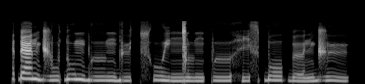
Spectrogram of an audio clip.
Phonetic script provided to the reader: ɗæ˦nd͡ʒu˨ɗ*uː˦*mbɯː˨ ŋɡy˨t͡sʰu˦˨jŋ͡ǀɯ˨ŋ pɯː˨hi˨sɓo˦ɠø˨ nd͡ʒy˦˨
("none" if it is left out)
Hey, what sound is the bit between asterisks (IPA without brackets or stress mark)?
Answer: u˦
